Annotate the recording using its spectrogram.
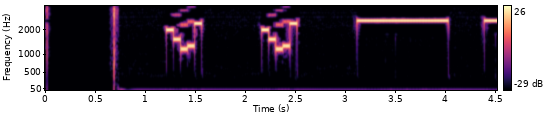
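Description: Five-tone selective call (ZVEI), heard as quick runs of five tones, tones of about 70 ms. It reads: 85230 85230
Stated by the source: ZVEI five-tone call 85232 received by SDR.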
